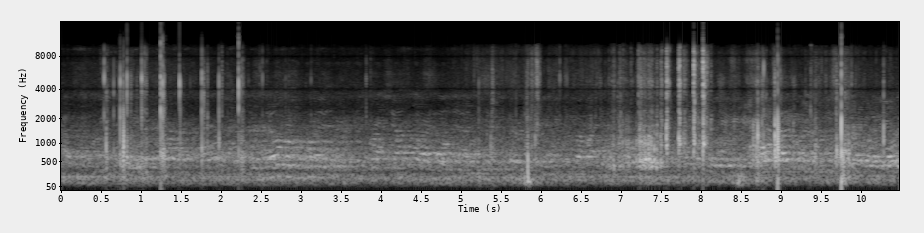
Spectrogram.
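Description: Clicks, knocks and scrapes of a body-worn camera jostling against a police officer's gear as he moves on hard paving, in two clusters: one in the first couple of seconds and one near the end. Indistinct voices run underneath.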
